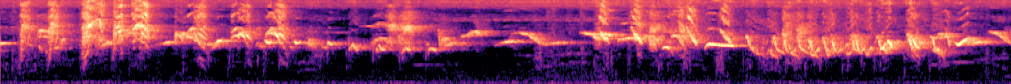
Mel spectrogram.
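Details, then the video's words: Green leafbird (green cucak) singing a fast, varied stream of high chirps, whistles and slurred trills, with other birds chattering alongside. "The green cucak bird makes noise, other birds also become gacor"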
